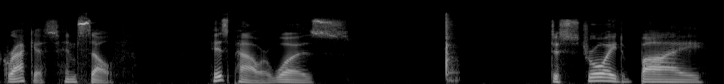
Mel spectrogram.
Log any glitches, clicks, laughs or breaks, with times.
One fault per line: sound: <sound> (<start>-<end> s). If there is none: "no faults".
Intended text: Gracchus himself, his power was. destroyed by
sound: tap (4.4-4.6 s)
